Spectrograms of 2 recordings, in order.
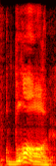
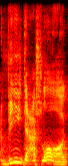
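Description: First: The word is said as a single syllable. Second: The word is said as two syllables, vee-log. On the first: The speaker calls it right. "it's vlog" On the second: The speaker calls it wrong. "it's not V-log"

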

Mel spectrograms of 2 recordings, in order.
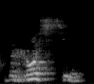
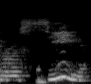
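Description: First: The stress falls on the first syllable. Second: The stress falls on the last syllable. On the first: The speaker calls it right. "Наголос на передостатній" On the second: The speaker calls it wrong. "Не в Росії"

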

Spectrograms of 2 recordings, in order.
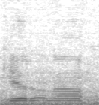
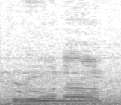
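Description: First: The name is said with a native Swedish pronunciation. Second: The name is said with an American pronunciation.

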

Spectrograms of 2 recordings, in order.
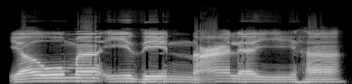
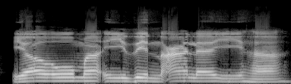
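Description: First: The phrase is said at a calm, natural pace. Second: The phrase is rushed, with a cut-off ending. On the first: The speaker calls it right. "diucapkan secara alami saja" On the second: The speaker calls it wrong. "ketika Ibu membaca terlalu cepat"

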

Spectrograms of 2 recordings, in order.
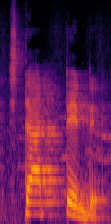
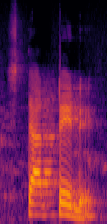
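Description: Both takes have the same delivery.

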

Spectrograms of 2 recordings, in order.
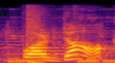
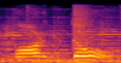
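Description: First: The final X sound is pronounced. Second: The final X sound is silent. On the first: The speaker calls it wrong. "It's not Bordeaux" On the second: The speaker calls it right. "The X is silent"

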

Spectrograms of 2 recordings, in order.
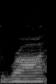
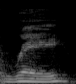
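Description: First: The name ends with an 'ah' vowel. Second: The name ends with an 'ay' vowel. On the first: "you'll hear both Ra and Re" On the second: "Some people pronounce that Re"

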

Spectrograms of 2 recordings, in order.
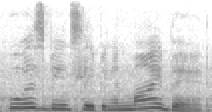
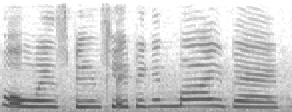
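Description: First: It is said in a medium-pitched voice. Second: It is said in a tiny, squeaky voice.

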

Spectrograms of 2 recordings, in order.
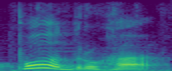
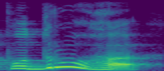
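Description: First: The stress is on the first syllable. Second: The stress is on the second syllable. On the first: It means a female friend. "наша приятелька, товаришка" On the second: It means the second one, not the first. "що вже не перша, а подруга"

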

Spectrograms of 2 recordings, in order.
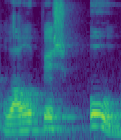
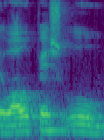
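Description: First: The vowel starts with an abrupt glottal jolt. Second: The vowel flows on smoothly without a jolt. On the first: The letter sounds like hamza or alif instead. The speaker calls it wrong. "এভাবে বলা যাবে না" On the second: The letter is heard as waw. The speaker calls it right. "এটাকে স্বাভাবিকভাবে বলবেন, এভাবে"

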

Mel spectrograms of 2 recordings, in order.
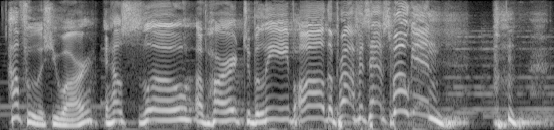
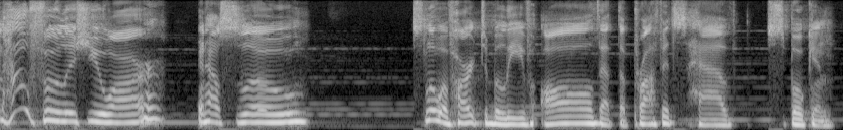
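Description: First: It is read forcefully, as an exclamation. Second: It is read flatly, without exclamatory force.

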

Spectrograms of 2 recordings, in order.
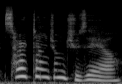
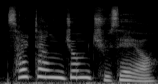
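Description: First: It is said a little faster. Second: It is said at a normal pace.

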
